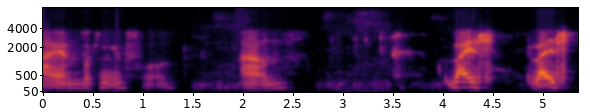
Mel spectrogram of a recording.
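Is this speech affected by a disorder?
Yes: cerebral palsy.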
